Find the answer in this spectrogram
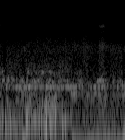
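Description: Near silence: faint room tone with a low steady hum and a few soft low knocks.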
